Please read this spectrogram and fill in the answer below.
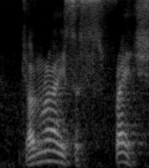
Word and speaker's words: genre: Genre is a French spelling because you don't have the pronunciation of the G that is there. It sounds like a J out there.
